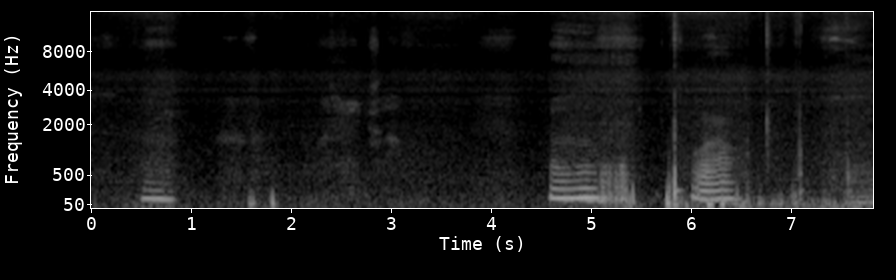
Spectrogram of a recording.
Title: My three teddy and me asleep snoring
